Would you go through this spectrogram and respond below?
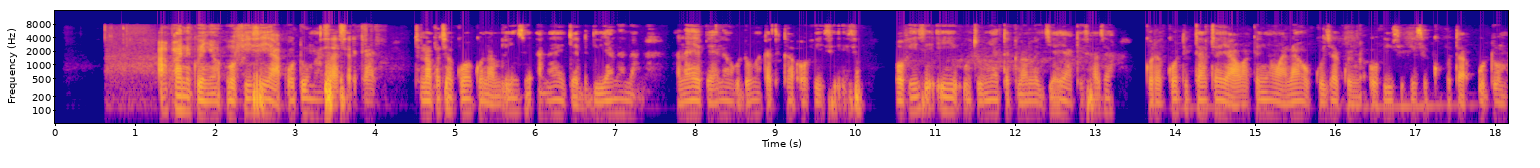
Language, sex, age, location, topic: Swahili, male, 18-24, Nakuru, government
